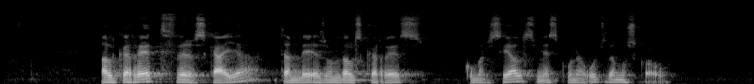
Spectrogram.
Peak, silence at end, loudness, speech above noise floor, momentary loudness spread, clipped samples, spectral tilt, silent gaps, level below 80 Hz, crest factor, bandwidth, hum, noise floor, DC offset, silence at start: -4 dBFS; 0.85 s; -24 LUFS; 44 dB; 12 LU; under 0.1%; -6.5 dB/octave; none; -48 dBFS; 20 dB; 11.5 kHz; none; -67 dBFS; under 0.1%; 1 s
